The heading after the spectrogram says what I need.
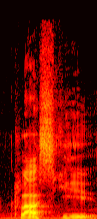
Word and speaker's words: Klasje: Klasje is pronounced Klasje. Yes, we get it. The J's are kind of Dutch.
